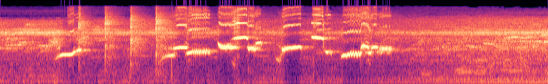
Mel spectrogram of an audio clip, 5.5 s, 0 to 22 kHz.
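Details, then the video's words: Training song of the White-rumped shama (murai batu) for caged birds; a run of varied whistled notes, slurred up and down, delivered in quick bursts over about three seconds, followed by a low steady hum and background hiss. "masteran murai batu yakin 100% bikin gacor setiap saat"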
